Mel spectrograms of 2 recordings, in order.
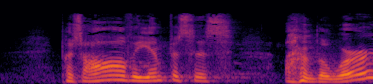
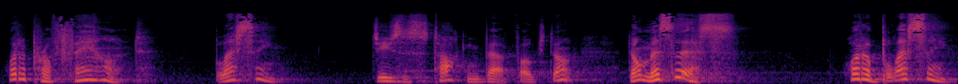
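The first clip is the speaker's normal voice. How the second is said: much softer, reverent preaching; hushed awe; 8 dB quieter than usual. Real, not acted. Preacher urging folks not to miss the blessing, hushed. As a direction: drop right down and marvel quietly.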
